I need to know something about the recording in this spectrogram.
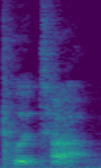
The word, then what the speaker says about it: Ptah: Ptah, this is PTH right here. Every time you see something like that, you're supposed to pronounce it out. It's not a damn abbreviation. You pronounce that. Ptah is the creator of the physical world.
